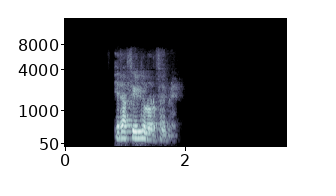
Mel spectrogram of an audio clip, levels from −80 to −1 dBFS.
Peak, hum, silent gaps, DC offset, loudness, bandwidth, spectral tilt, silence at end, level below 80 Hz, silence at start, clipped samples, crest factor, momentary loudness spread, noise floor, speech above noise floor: -2 dBFS; none; none; under 0.1%; -16 LUFS; 7.6 kHz; -6.5 dB/octave; 1.8 s; -62 dBFS; 0.85 s; under 0.1%; 18 dB; 14 LU; -84 dBFS; 69 dB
